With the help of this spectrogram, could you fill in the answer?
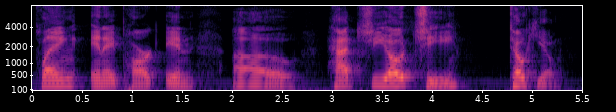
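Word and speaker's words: Hachiōji: Hachio with a long O, J-I. Hachioji. – Hachioji. – That's what I just said. – Hachioji.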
